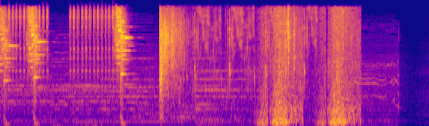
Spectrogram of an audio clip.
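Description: Bright game chimes and jingles ring out.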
